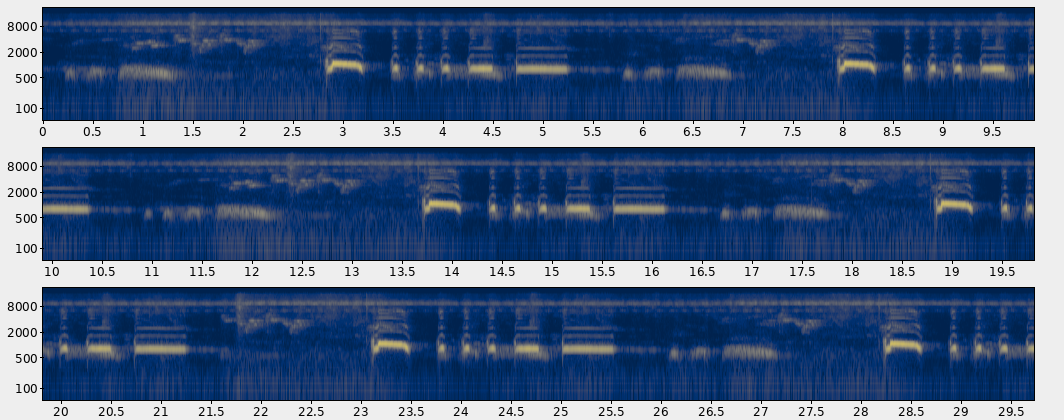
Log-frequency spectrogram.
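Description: Bangkok-strain zebra dove (perkutut, Geopelia striata) singing its cooing song: a loud phrase about every five seconds, about six in all, each a rising first note, a quick run of short coos and a long held final coo.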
